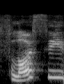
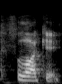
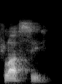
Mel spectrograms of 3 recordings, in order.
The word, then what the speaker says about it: Floci: But first things first, as we discovered before the call, as you confirmed with me, it is pronounced Flossy, not Flocky. Correct? That's correct. Flossy.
